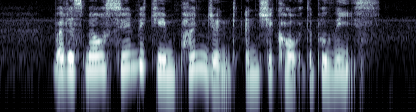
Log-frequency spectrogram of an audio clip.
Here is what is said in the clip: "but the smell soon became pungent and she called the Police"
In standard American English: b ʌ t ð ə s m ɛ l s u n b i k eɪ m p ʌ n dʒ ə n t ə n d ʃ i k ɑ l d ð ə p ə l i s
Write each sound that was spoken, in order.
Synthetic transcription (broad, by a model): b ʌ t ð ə s m ɛ l s u n b i k eɪ m p ʌ n dʒ ə n t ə n ʃ i k ɑ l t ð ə p ə l i s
